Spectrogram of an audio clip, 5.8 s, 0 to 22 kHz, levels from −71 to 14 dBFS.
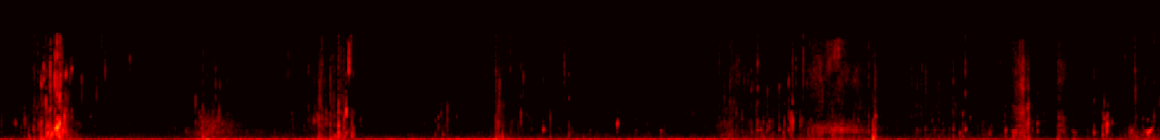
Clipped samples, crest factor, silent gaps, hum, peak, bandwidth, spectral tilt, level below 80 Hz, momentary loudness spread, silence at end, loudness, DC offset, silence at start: under 0.1%; 30 dB; none; none; -12 dBFS; 17 kHz; -3.5 dB/octave; -56 dBFS; 11 LU; 0 s; -42 LUFS; under 0.1%; 0 s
